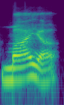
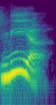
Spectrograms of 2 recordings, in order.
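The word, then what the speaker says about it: Miya: looks like to you it's not maya it's mia mia yes yes like mamma mia ha ha that's very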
